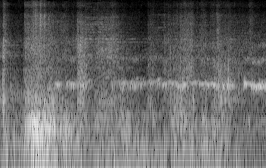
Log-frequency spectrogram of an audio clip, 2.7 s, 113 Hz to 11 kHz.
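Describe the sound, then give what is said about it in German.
A car skids with a sustained, high tire squeal, and a loud, heavy crunch of impact comes early on as it crashes sideways into a guardrail in a guardrail safety test, bounces off and comes to a stop after 20 meters. The scrape and screech continue without any talking. “Er crasht seitlich gegen die Leitplanke, prallt von ihr ab und kommt nach 20 Metern arglädiert zum Stehen.”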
